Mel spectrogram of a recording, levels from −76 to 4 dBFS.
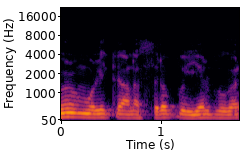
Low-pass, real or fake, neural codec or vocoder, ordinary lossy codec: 7.2 kHz; fake; codec, 24 kHz, 6 kbps, HILCodec; Opus, 24 kbps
